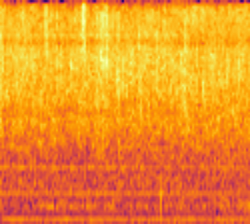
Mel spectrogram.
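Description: A water pump in a recirculating aquaculture system runs with a steady hum and continuous rushing water, close and unbroken throughout. No one talks.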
